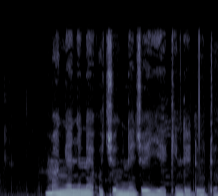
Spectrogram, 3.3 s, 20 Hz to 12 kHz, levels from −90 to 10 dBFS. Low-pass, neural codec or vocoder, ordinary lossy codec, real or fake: 9.9 kHz; none; MP3, 64 kbps; real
